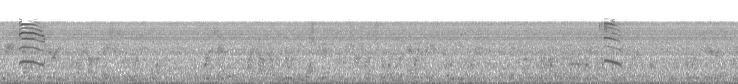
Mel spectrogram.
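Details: Four-week-old adopted male kitten, found at about four days old, gives two short high meows with falling tails, one near the start and one near the end, over a steady low hum.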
